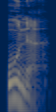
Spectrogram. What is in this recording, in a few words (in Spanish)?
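"una", Spanish; mekanta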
